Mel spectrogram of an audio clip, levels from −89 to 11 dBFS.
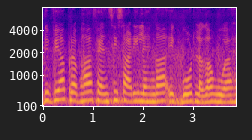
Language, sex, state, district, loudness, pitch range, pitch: Hindi, female, Jharkhand, Deoghar, -11 LUFS, 220-245 Hz, 230 Hz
